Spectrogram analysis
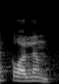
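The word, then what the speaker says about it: column: इस तरह कॉलम, रोज़ और कॉलम होते हैं तो हम उसको कॉलमन लिखते हैं मगर बोलते हैं कॉलम, एन यहाँ भी साइलेंट रहता है।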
